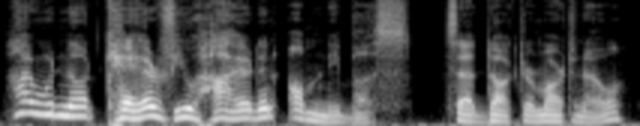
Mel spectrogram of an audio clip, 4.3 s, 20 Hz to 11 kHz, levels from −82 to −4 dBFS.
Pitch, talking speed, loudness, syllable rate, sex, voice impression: 150 Hz, 170 wpm, -18 LUFS, 4.5 syllables/s, male, very masculine, very adult-like, very middle-aged, very thick, tensed, powerful, very bright, soft, very clear, fluent, slightly raspy, cool, very intellectual, slightly refreshing, sincere, very calm, mature, very friendly, very reassuring, unique, elegant, wild, sweet, lively, kind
